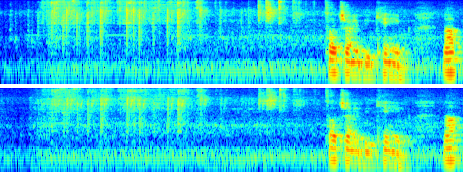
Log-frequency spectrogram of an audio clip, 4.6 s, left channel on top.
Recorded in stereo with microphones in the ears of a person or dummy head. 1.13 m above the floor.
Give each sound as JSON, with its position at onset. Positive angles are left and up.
{"t": 0.4, "sound": "keys jangling", "side_deg": 65, "distance_m": 1.9}
{"t": 3.2, "sound": "a man speaking", "side_deg": 55, "distance_m": 1.3}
